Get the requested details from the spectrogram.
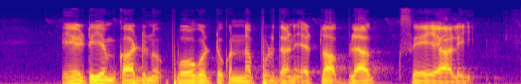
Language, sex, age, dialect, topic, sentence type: Telugu, male, 18-24, Southern, banking, question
